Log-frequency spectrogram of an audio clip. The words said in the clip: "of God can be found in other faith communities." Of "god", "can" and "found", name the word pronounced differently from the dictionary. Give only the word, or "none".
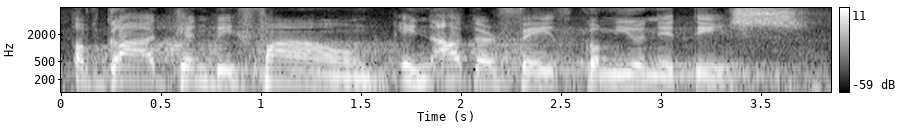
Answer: none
